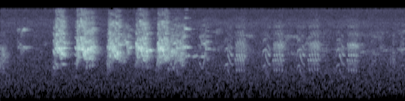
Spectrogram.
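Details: Common hill myna carrying nest material outside its cage gives five harsh, rasping squawks in quick succession, then a few fainter scratchy notes trailing off.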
